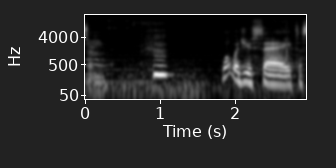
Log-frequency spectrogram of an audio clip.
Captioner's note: laughs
